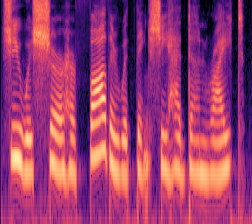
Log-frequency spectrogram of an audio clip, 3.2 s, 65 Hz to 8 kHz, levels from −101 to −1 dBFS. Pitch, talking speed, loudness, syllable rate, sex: 215 Hz, 210 wpm, -16 LUFS, 4.0 syllables/s, female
